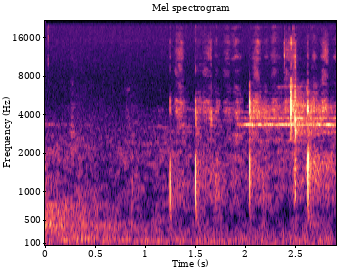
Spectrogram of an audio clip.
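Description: Chalk or marker strokes on a board during a complex variables lecture, a few faint short taps and scratches spaced across the moment, beneath quiet background room noise.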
